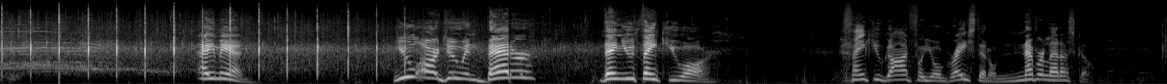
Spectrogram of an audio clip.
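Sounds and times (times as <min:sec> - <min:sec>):
audience clapping hands in unison: 0:00.0 - 0:07.2
speech: 0:02.0 - 0:02.6, 0:03.9 - 0:05.4, 0:06.0 - 0:07.2, 0:08.4 - 0:11.0.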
